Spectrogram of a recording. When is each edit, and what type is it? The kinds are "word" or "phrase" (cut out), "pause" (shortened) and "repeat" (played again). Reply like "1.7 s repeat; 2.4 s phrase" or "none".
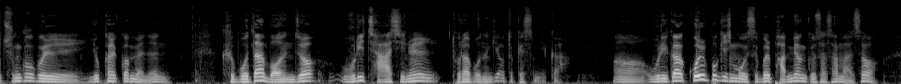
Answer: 4.5 s pause; 7.3 s word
